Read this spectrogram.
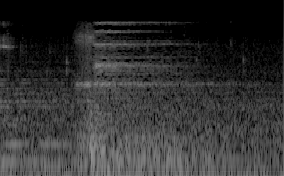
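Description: A monster roars loudly.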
